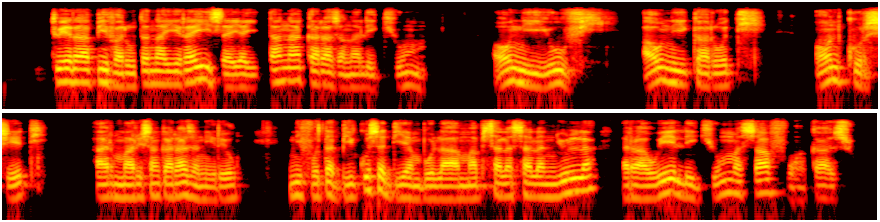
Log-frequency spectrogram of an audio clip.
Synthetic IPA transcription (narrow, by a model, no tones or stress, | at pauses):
t̪ueɾəpivaɾut̪anaiɾajizajaɦit̪anəkaɾazanəleɡium | awniuvi̥ | awnikaɾot̪i̥ | ɔnikuɾz̥et̪i̥ | aɾimaɾisaŋkaɾazaniɾew | niv̥ot̪abikusəd̪iəmboləmapi̥salasalaniulunə | raweleɡiumməsafuaŋkaz̥u̥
